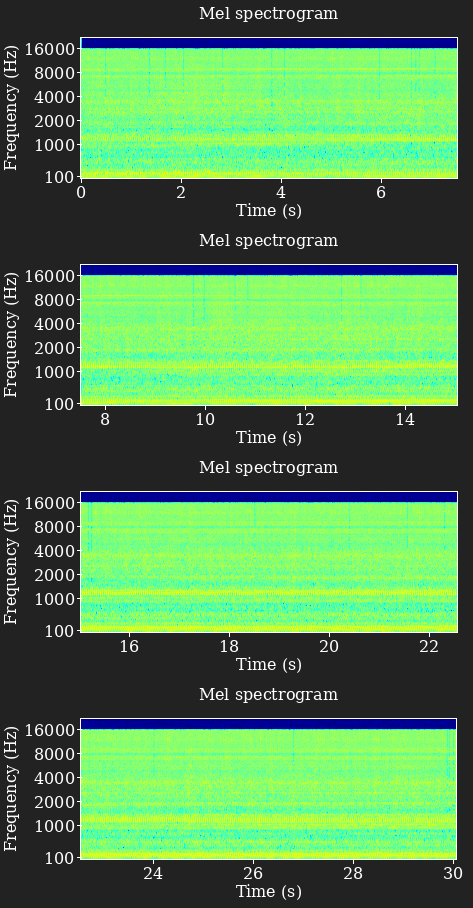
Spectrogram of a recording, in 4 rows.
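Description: Miele Supertronic W5000 front-loading washing machine spinning its drum at 1600 rpm: a steady motor hum with a constant higher whine, holding at top spin speed.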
